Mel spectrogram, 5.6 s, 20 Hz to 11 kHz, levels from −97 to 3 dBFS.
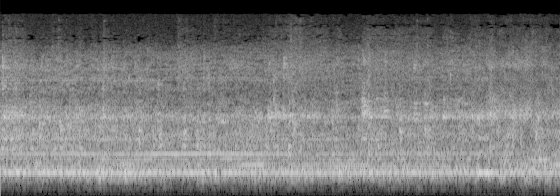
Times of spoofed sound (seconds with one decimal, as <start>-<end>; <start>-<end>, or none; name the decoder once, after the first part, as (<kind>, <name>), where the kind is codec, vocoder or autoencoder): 4.7-5.6 (codec, HILCodec)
